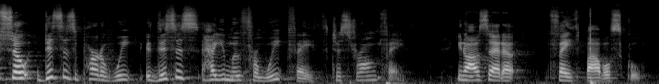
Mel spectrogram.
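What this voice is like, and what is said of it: Usual voice. Nothing is said of it.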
